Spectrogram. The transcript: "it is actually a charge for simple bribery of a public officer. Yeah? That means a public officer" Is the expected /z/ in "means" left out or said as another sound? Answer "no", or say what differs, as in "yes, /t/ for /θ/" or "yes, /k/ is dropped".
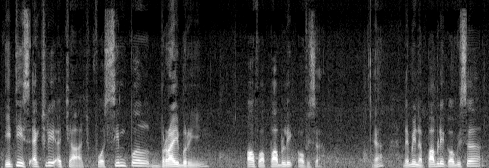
yes, /z/ is dropped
